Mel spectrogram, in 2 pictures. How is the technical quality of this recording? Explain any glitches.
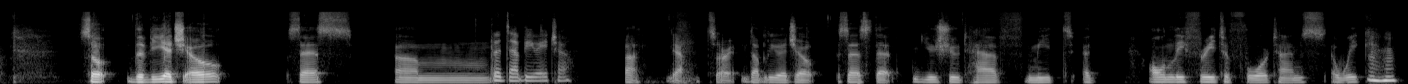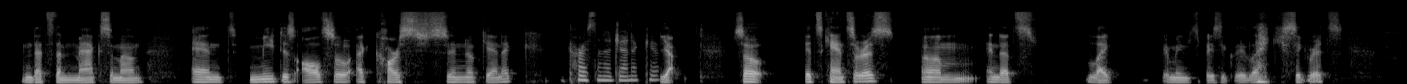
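The recording has a handful of real glitches: a clipped peak near the start, a level drop right after it, and a string of network-loss artefacts scattered through the speech. Underneath all that it sounds like an Opus call stream at roughly 24 kbps, with the top end cut off at 12 kHz.

Microphone overload, 0.91 to 0.99 s. The loudest moment here goes about 5 dB past full scale, so a good chunk of the waveform tops get flattened. The likely cause is the mic input gain being set too hot, which drives the converter into its ceiling. You hear it as a short, harsh crackle riding on that peak instead of a clean loud syllable.

Microphone volume stepped down, at 2.04 s. About a second after that clipped peak, the whole level drops by about 5 dB in one go. Voice and background fall together, so it's a gain change rather than the speaker backing off. 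It's likely the call software's automatic gain logic reacting to the overload and knocking the device input down a notch. It sounds like a sudden dip in loudness.

Short concealed packet loss, 3.11 to 3.15 s. About 20 ms of audio didn't arrive in time, and the receiver bridged the hole by extending whatever sound came just before, then crossfading back into the real signal. It's brief enough that it comes across as a tiny smear or wobble rather than a dropout, and the tail of it is covered by the error-correction copy described next.

Lost packet rebuilt from error correction. This happens at 3.13 s, from 7.17 to 7.27 s, from 8.57 to 8.91 s, from 9.39 to 9.45 s just before "have meat at only", from 12.85 to 12.95 s, from 17.35 to 17.41 s right after "meat is", and at 25.05 s after "and that's". In each spot the original packets were lost, and the decoder played the low-bitrate backup copy tucked into the following packet. 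There's no gap, but those stretches sound grainier and noisier for between 20 and 180 ms.

Burst of packet loss, 8.53 to 8.59 s. A run of about 40 ms went missing. The receiver stretched the last sound across the hole for roughly 45 ms, fading it as it went, so you get a held buzz or hiss instead of the real content. Playback then picks up further along, and that recovery leads straight into the longest stretch of error-corrected audio, which runs to 8.91 s.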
